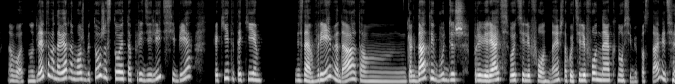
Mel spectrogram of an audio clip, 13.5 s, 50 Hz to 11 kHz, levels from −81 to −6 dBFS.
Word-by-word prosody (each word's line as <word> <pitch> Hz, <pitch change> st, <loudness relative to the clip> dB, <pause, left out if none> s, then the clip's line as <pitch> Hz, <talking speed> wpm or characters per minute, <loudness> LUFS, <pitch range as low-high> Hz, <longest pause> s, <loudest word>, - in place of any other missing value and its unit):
а, 200 Hz, -1 st, -7 dB
вот. 170 Hz, -3 st, -5 dB
Но 185 Hz, 0 st, -5 dB
для 220 Hz, +8 st, +2 dB
этого, 370 Hz, 0 st, -1 dB
наверное, 280 Hz, +2 st, +2 dB
может 250 Hz, -1 st, -2 dB
быть, 235 Hz, +1 st, -9 dB
тоже 335 Hz, +3 st, 0 dB
стоит 270 Hz, -4 st, 0 dB
определить 225 Hz, -, -4 dB
себе 235 Hz, -, -4 dB, 0.4 s
какие-то 255 Hz, +6 st, -3 dB
такие, 225 Hz, -2 st, -1 dB, 0.7 s
не 210 Hz, 0 st, -5 dB
знаю, 195 Hz, -5 st, +3 dB
время, 230 Hz, -, +2 dB
да, 250 Hz, +6 st, +4 dB
там, 170 Hz, -3 st, -7 dB
когда 190 Hz, +9 st, +6 dB
ты 275 Hz, -2 st, -1 dB
будешь 225 Hz, +1 st, 0 dB, 0.2 s
проверять 210 Hz, +3 st, +5 dB
свой 210 Hz, -2 st, 0 dB
телефон, 200 Hz, -5 st, -2 dB
знаешь, 205 Hz, +8 st, -3 dB
такое 190 Hz, -2 st, -1 dB
телефонное 215 Hz, +2 st, +2 dB
окно 210 Hz, -1 st, -5 dB
себе 165 Hz, -5 st, -12 dB
поставить, 225 Hz, -, -5 dB
215 Hz, 140 wpm, -22 LUFS, 195-250 Hz, 0.7 s, когда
